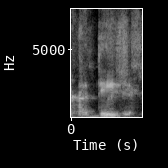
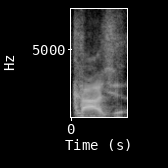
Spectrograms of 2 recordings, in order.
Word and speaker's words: Kaja: Well, let me quit calling her Khadijah, Kaja.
